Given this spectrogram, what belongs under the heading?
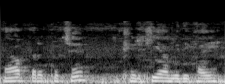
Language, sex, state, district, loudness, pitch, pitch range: Hindi, male, Haryana, Charkhi Dadri, -13 LUFS, 145 Hz, 140-155 Hz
